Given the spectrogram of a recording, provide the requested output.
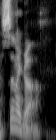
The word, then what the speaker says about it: Senegal: Yeah, Senegal.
